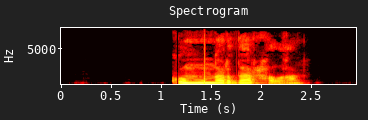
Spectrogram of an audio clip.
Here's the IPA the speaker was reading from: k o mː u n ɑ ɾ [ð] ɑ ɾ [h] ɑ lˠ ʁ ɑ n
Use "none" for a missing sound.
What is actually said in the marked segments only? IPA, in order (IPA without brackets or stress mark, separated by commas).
ð, h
